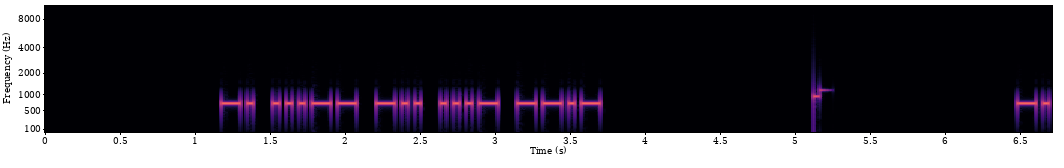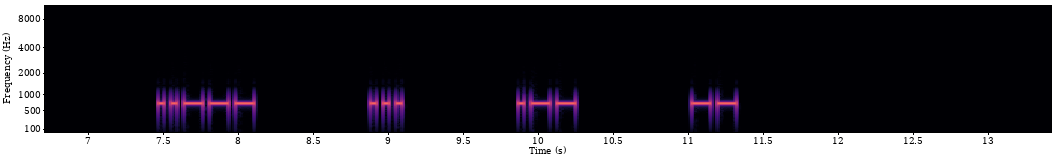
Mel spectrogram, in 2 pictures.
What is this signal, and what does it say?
Morse code, heard as a keyed tone, about 28 wpm, spaced as for 14 wpm, 700 Hz. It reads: N3DVQ N2SWM
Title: USA Call Signs - 5 Characters - 6x Character Spacing - 28wpm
